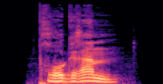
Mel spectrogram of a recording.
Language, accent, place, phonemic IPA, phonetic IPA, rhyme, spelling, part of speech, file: German, Germany, Berlin, /proˈɡram/, [pʁoˈɡʁäm], -am, Programm, noun, De-Programm.ogg
- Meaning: program (set of structured ideas or activities; a list thereof)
